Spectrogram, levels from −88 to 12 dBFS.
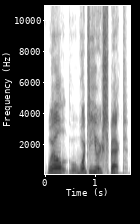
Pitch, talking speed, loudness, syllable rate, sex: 205 Hz, 175 wpm, -17 LUFS, 3.9 syllables/s, male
